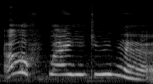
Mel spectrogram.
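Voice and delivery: high, slow squeaky little toy voice; plaintive squeak of a squished panda toy; tiny hurt plush creature whining. Retold or imitated. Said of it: "they're like".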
